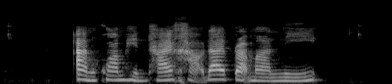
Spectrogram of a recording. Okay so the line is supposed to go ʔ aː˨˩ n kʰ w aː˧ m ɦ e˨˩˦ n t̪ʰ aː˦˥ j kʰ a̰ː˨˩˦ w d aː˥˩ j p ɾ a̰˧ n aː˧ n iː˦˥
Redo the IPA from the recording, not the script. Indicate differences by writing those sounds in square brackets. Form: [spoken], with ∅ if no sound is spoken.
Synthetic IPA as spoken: ʔ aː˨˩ n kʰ w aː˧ m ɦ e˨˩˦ n t̪ʰ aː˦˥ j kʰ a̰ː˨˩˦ w d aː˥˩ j p ɾ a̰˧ [m] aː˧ [nː] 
